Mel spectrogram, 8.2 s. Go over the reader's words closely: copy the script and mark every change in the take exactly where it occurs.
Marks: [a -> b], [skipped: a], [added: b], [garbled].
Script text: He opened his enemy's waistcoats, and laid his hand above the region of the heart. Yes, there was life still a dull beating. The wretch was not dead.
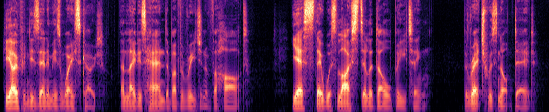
He opened his enemy's [waistcoats, -> waistcoat] and laid his hand above the region of the heart. Yes, there was life still a dull beating. The wretch was not dead.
